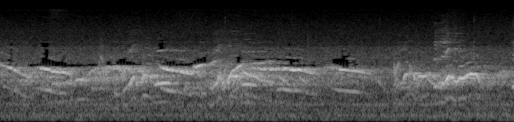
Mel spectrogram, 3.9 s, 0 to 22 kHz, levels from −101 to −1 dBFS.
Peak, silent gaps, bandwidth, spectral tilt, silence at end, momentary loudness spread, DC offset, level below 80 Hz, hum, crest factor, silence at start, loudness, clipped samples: -18 dBFS; none; 13.5 kHz; -1.5 dB/octave; 0 s; 7 LU; under 0.1%; under -90 dBFS; none; 16 dB; 0 s; -31 LUFS; under 0.1%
